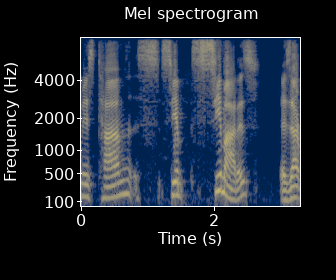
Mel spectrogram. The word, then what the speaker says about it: Siomodes: Um his name is Tom Siamades.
